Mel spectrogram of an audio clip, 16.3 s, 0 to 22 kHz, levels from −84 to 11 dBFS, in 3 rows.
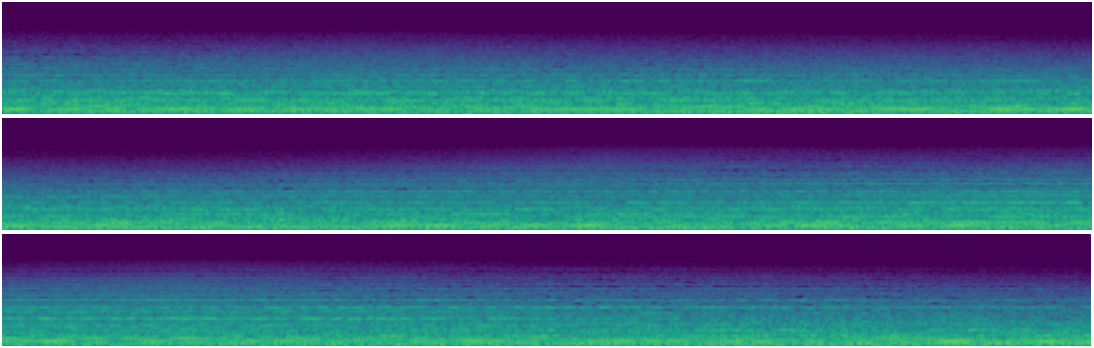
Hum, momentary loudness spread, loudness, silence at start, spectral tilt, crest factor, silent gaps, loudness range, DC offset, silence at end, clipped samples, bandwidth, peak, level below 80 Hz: none; 2 LU; -18 LUFS; 0 s; -10 dB/octave; 14 dB; none; 1 LU; under 0.1%; 0 s; under 0.1%; 5.2 kHz; -4 dBFS; -28 dBFS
